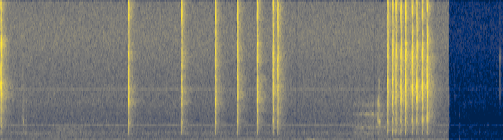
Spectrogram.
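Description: Wera Kraftform Kompakt ratcheting screwdriver's fine-pitched ratchet clicking as the handle is worked back against the pawl: a handful of separate clicks, then a quick run of fine clicks near the end that stops abruptly.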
